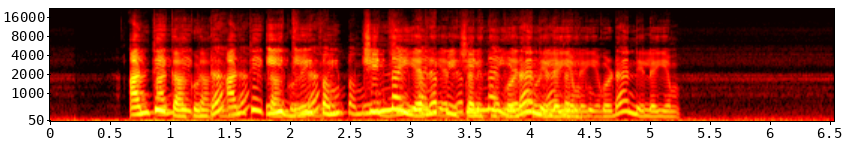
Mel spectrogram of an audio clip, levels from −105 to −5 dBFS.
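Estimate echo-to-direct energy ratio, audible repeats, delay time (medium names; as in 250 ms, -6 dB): -4.5 dB, 3, 51 ms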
